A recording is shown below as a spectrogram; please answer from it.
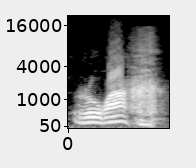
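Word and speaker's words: רוח: y exhaló Isaac el ruach apúntalo se tradujo espíritu la la palabra hebrea para espíritu es ru pero la ch en hebreo se pronuncia como J es ruaj ru como j y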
